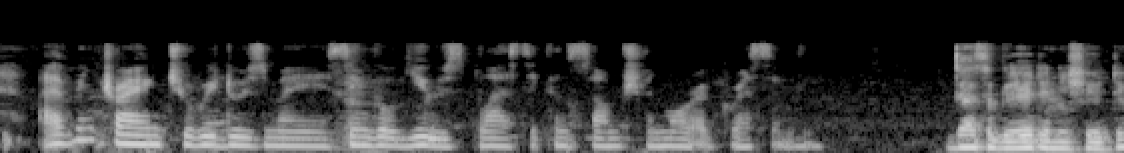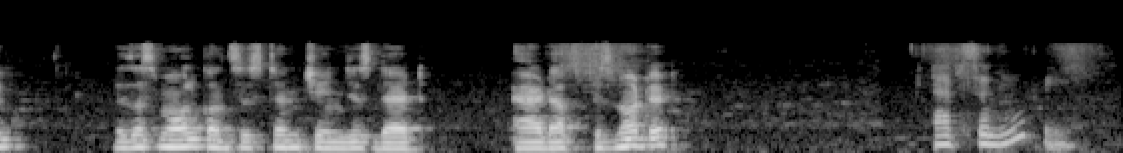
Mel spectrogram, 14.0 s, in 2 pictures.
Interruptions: none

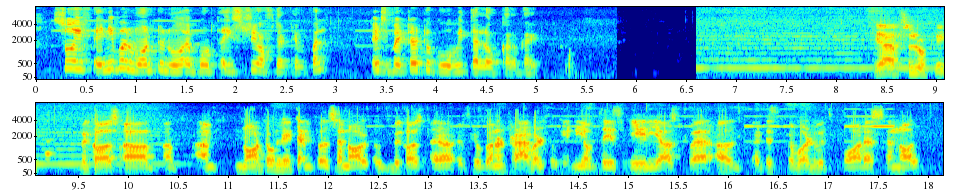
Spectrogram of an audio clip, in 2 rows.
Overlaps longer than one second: none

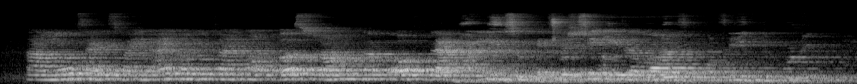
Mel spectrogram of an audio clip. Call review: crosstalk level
present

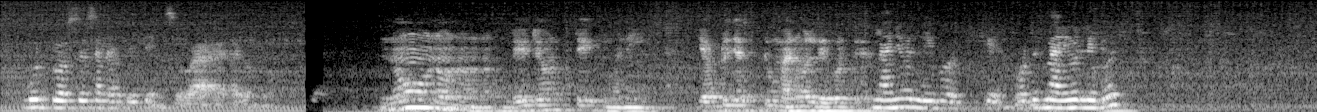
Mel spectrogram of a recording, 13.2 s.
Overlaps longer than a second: none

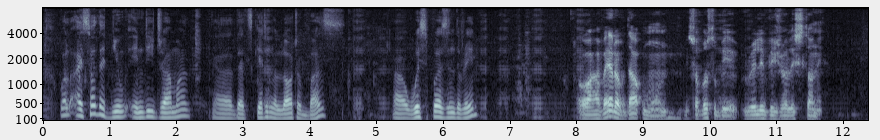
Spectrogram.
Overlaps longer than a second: none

